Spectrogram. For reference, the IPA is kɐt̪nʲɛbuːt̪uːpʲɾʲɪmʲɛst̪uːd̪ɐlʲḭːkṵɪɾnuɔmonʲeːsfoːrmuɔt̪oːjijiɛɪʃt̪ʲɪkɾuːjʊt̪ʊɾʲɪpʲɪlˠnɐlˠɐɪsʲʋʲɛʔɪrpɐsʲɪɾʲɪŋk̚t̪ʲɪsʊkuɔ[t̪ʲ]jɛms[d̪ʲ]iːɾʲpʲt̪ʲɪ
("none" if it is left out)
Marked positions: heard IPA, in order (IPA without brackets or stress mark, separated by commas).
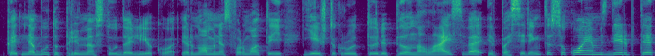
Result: none, d̪ʲ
